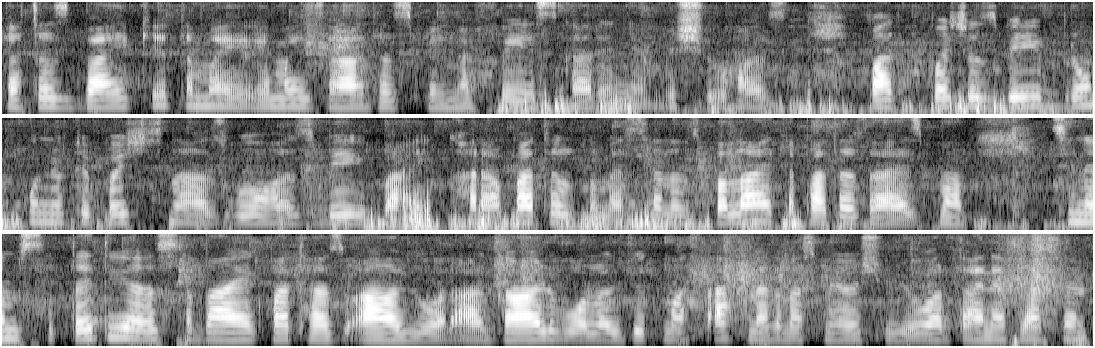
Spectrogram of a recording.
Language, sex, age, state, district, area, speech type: Kashmiri, female, 18-30, Jammu and Kashmir, Bandipora, urban, spontaneous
